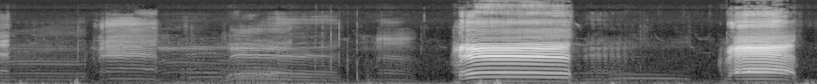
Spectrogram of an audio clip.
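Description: Several sheep bleat at irregular intervals, the loudest baas strong, harmonic-rich and quavering. Softer, lower bleats fill the gaps between the louder calls.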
